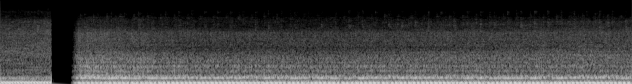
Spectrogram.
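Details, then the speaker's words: 1983 Porsche 911 SC, 3.0 L normally aspirated air-cooled flat six, sat for months, just started on fresh fuel and run until hot: brief cutout, then a steady, even idle with a smooth low rumble before the oil drain; normal warm idle. "They're low on gas, but fired right up."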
